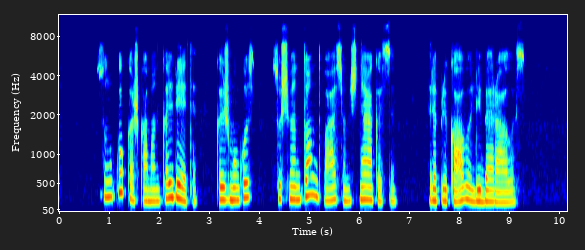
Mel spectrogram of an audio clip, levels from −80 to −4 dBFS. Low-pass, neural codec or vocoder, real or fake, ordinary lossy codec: 7.2 kHz; none; real; Opus, 24 kbps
